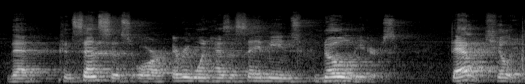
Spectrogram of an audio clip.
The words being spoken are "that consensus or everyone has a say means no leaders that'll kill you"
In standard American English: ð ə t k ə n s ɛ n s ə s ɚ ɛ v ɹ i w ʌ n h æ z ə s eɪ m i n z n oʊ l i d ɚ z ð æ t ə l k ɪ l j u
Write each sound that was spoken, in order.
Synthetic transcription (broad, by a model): ð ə t k ə n s ɛ n s ə s ɚ ɛ v ɹ i w ʌ n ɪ z ə s eɪ m i n z n oʊ l i d ɚ z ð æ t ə k ɪ l j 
